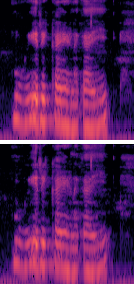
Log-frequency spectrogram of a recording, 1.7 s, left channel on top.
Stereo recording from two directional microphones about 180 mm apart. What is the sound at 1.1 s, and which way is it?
Speech, 20° right (ahead or behind).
